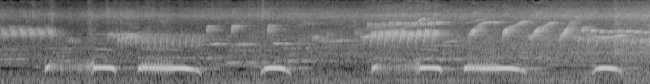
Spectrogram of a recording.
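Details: A spotted dove calls in the morning with rhythmic low coos, short notes followed by a longer drawn-out coo, repeated twice. Faint high chirping from other birds comes from behind.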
